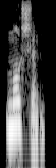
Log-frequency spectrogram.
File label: "motion", Indian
